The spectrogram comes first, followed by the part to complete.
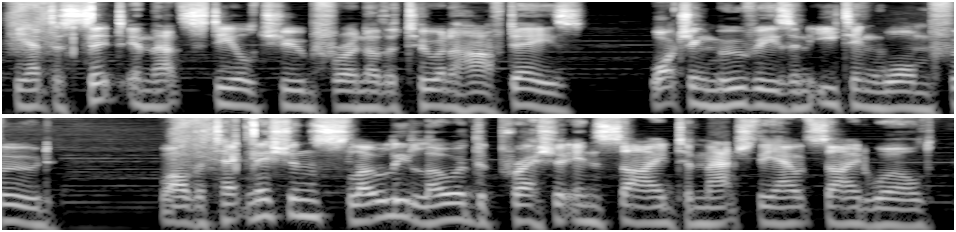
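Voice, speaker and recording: A man's voice: mid-range voice, fairly even intonation, fairly quick, a bit bright, soft background music. A man giving scripted documentary narration, telling a true story in a dramatic, suspenseful way.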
